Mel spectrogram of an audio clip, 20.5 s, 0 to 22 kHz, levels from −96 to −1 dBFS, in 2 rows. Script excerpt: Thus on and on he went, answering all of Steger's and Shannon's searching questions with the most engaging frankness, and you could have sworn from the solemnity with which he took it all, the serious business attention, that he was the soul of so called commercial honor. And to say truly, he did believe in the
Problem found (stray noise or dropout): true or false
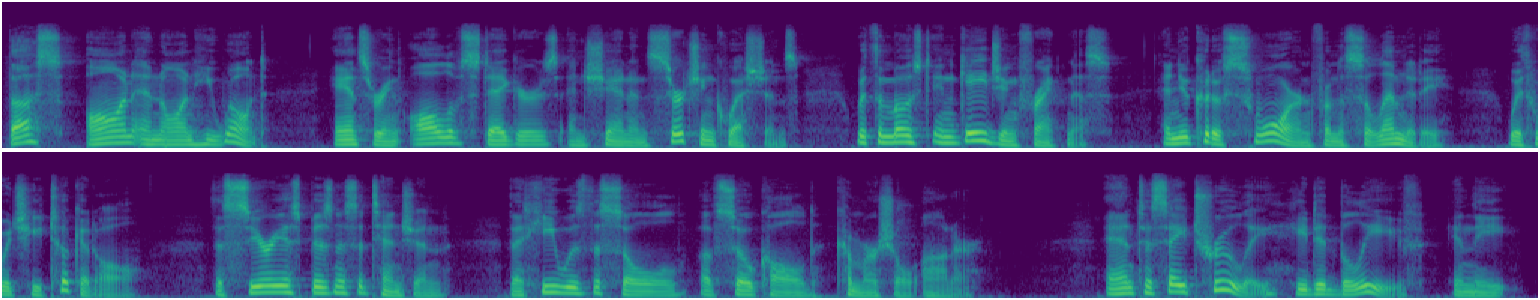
false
